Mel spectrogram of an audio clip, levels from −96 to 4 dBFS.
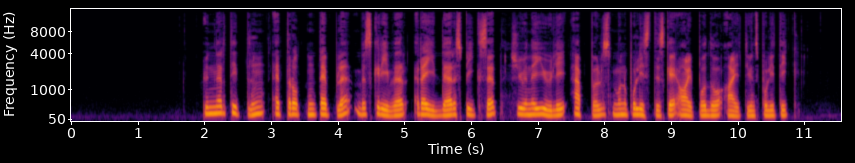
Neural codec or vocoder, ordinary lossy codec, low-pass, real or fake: none; MP3, 64 kbps; 14.4 kHz; real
